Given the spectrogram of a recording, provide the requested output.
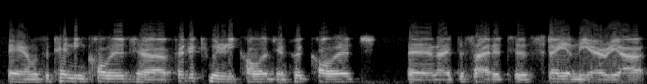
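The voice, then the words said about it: British accent. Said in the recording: “you do have an accent ... I'm originally grew up in the United Kingdom.”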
